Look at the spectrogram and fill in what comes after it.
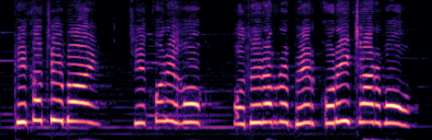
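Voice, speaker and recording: A woman's cartoonish character voice at a moderate pace, very even in loudness, with faint music in the background. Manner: deferential to his boss.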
